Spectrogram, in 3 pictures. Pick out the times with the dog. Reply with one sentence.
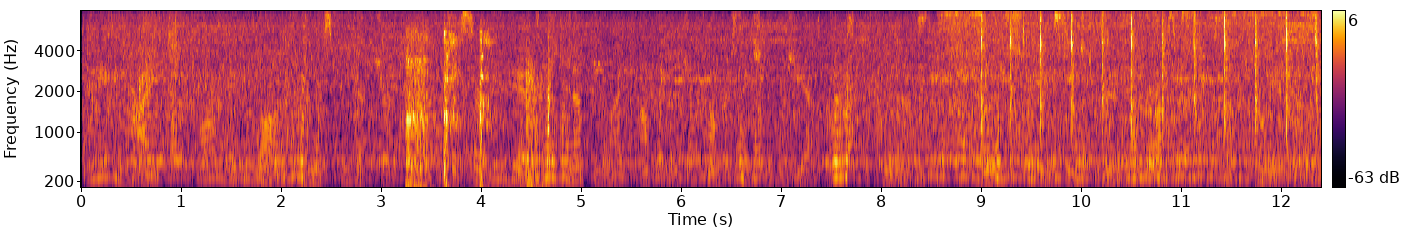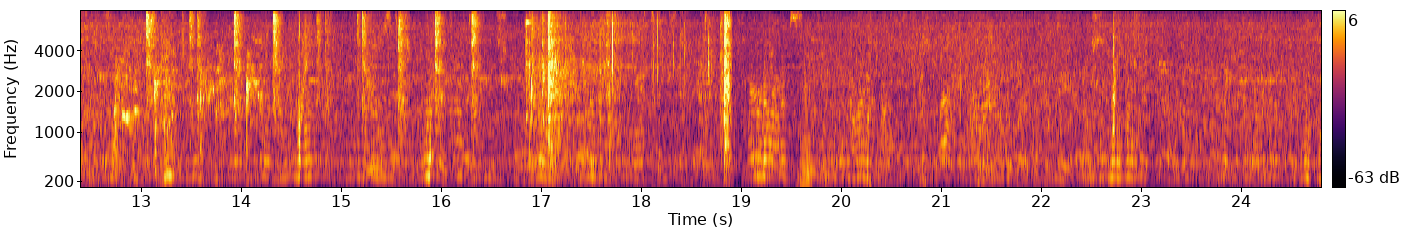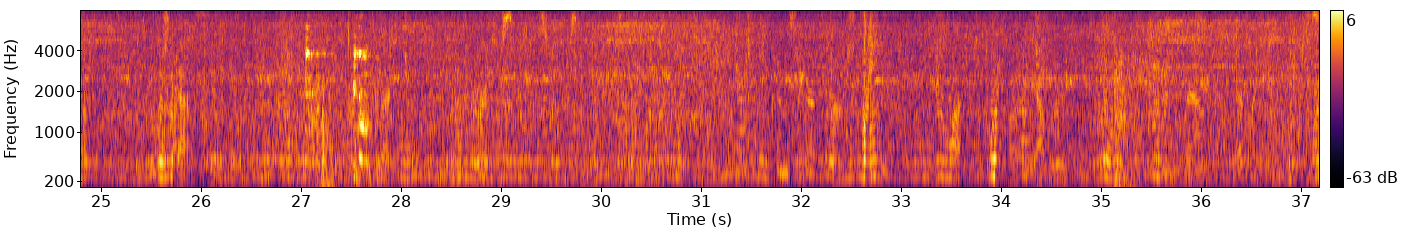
You can't hear the dog here.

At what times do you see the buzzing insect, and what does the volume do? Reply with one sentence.
The buzzing insect can be heard from 0.0 to 37.1 s, at a steady volume.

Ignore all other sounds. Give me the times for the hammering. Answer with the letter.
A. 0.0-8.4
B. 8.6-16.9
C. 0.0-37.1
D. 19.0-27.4
B.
